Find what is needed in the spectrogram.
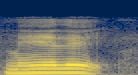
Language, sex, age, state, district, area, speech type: Tamil, male, 45-60, Tamil Nadu, Coimbatore, rural, read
